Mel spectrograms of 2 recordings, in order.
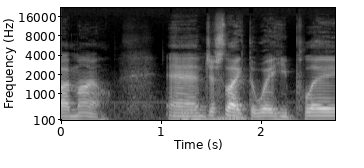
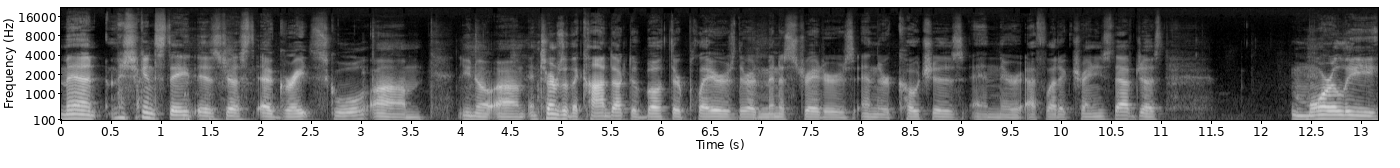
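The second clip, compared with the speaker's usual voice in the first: normal talking voice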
